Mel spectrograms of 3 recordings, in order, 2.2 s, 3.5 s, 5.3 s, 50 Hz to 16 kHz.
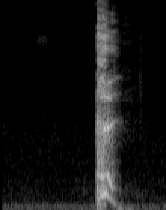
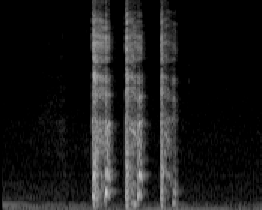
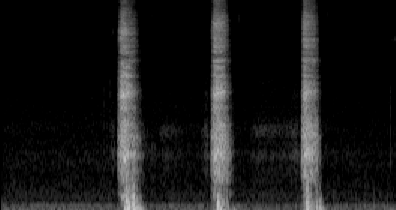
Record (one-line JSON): {"cough_length": "2.2 s", "cough_amplitude": 7448, "cough_signal_mean_std_ratio": 0.27, "three_cough_length": "3.5 s", "three_cough_amplitude": 6360, "three_cough_signal_mean_std_ratio": 0.32, "exhalation_length": "5.3 s", "exhalation_amplitude": 9312, "exhalation_signal_mean_std_ratio": 0.3, "survey_phase": "beta (2021-08-13 to 2022-03-07)", "age": "18-44", "gender": "Female", "wearing_mask": "No", "symptom_fatigue": true, "smoker_status": "Never smoked", "respiratory_condition_asthma": false, "respiratory_condition_other": false, "recruitment_source": "REACT", "submission_delay": "1 day", "covid_test_result": "Negative", "covid_test_method": "RT-qPCR"}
